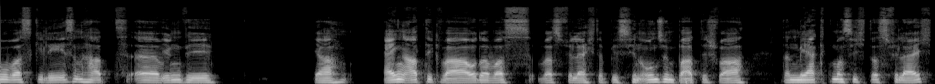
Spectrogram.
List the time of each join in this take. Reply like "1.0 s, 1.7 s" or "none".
1.6 s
